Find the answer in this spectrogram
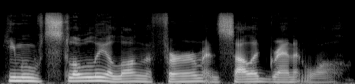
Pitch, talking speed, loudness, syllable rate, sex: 130 Hz, 170 wpm, -17 LUFS, 4.6 syllables/s, male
